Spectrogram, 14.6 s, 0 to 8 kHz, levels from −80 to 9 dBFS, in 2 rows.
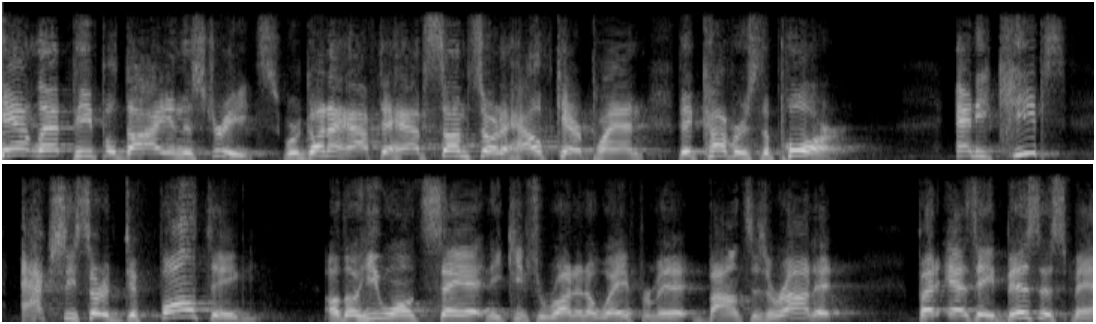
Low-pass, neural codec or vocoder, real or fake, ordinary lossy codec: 7.2 kHz; codec, 16 kHz in and 24 kHz out, 1 kbps, XY-Tokenizer; fake; AAC, 48 kbps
